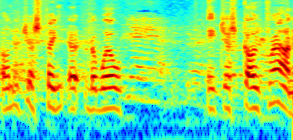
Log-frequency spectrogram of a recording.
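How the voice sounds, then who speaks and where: A man speaks in a Cockney accent with ordinary pitch variation. Noticeable background noise runs underneath. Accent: London Cockney. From London. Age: 70s. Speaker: former armed robber. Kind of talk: casual interview. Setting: in a pub.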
